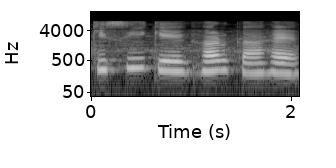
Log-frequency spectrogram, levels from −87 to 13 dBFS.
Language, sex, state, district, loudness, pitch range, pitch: Hindi, female, Bihar, Patna, -16 LUFS, 210-250 Hz, 235 Hz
